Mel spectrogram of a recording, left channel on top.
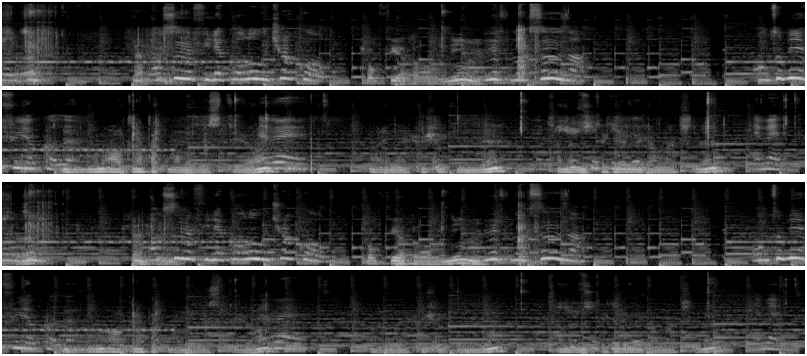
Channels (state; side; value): normal; both; correlation 0.78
